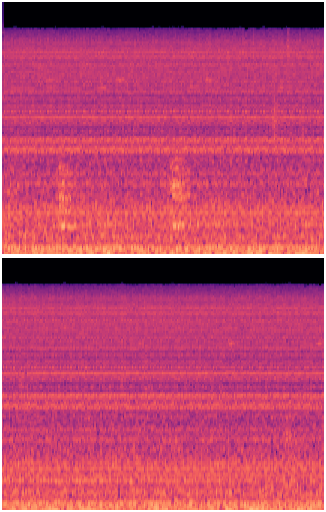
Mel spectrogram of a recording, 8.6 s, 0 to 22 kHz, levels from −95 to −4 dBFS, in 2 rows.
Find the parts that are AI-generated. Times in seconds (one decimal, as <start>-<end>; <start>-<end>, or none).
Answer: 1.1-4.6; 7.0-8.2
